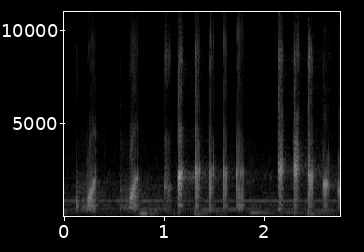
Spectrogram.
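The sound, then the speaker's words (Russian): Frogs croaking in a quick series of about a dozen short, raspy, nasal calls, loud and evenly spaced, with a brief pause midway before the rhythm resumes. “Нет, это лягушки, сказала опять девочка.”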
